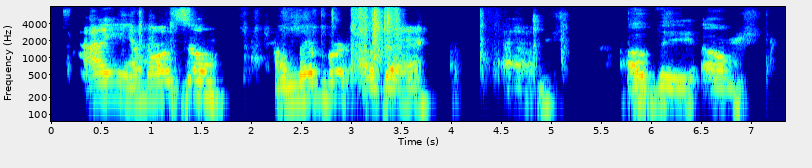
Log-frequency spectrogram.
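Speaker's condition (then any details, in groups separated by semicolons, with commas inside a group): Cerebral palsy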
